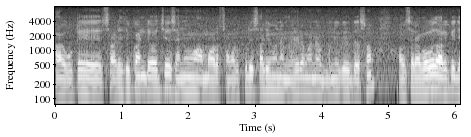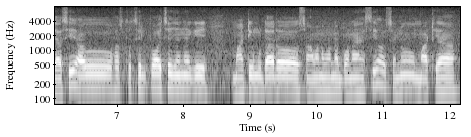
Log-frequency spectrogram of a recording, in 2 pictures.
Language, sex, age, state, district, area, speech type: Odia, male, 18-30, Odisha, Subarnapur, rural, spontaneous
